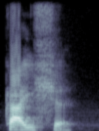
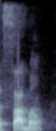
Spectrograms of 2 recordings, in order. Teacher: Quando você fala o ão tapando o nariz, você sente o nariz vibrando. Então, nós temos um ditongo nasal.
